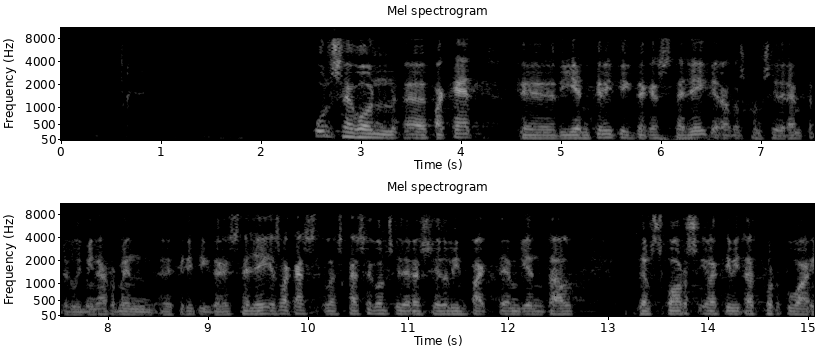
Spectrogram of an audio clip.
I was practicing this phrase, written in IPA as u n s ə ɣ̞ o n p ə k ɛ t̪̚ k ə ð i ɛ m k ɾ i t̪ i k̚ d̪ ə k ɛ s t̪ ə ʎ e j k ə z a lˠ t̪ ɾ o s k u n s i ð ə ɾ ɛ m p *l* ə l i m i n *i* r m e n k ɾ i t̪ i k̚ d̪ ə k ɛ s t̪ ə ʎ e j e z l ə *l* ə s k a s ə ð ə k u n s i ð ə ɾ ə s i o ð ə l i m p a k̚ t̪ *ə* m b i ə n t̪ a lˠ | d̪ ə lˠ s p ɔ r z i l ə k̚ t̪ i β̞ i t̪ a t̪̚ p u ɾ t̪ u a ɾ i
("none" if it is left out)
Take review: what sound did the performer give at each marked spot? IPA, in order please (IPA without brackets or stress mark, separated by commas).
ɾ, a, l, əː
